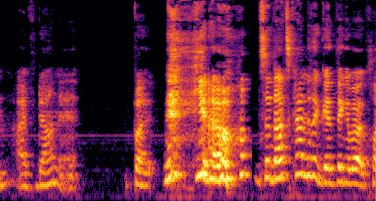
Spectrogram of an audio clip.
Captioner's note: laughs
